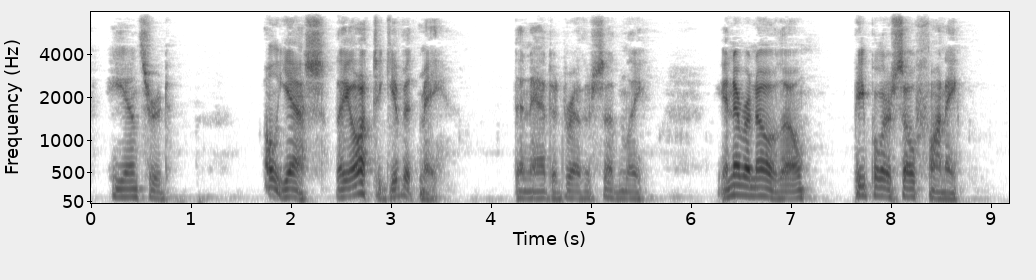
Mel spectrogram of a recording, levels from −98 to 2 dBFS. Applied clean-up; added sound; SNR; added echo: none; none; none; none.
